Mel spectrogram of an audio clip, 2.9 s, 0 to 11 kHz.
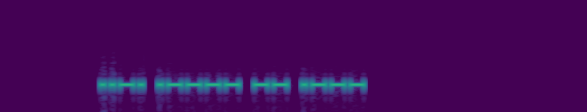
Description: Morse code, heard as a keyed tone, about 47 wpm, 700 Hz. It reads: F1MJ
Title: DXCC-100 Call Signs - 4 Characters - Repeated 2x - 50wpm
